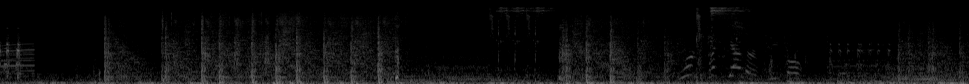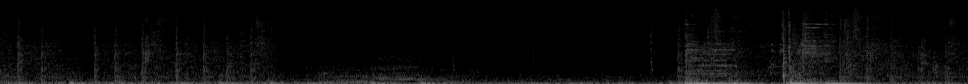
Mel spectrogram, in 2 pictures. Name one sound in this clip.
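Laser beams zap and crackle in rapid bursts.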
